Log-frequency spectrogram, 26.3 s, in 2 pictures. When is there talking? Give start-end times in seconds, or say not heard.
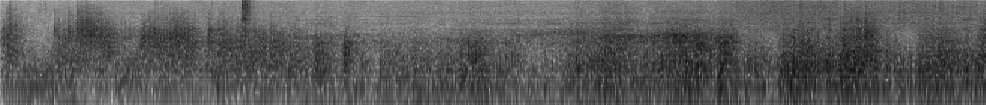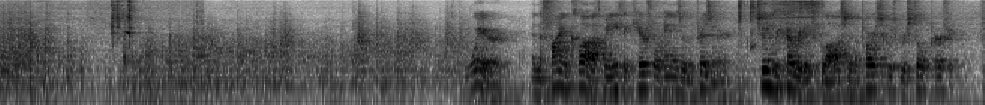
19.1-26.2.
